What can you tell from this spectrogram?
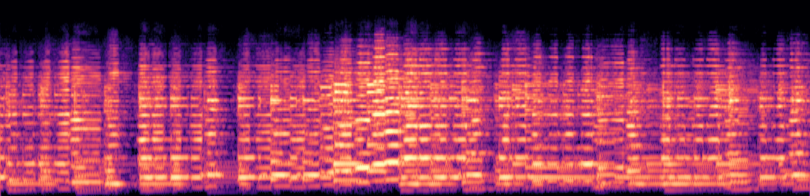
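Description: Accordion music: a traditional-style tune of held notes over a repeating bass, with a short rising glide about halfway through.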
